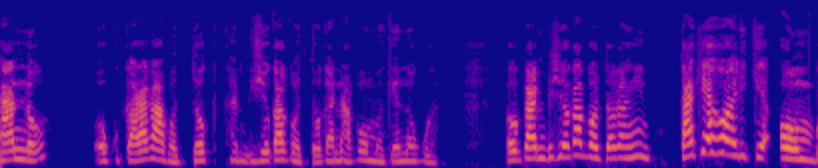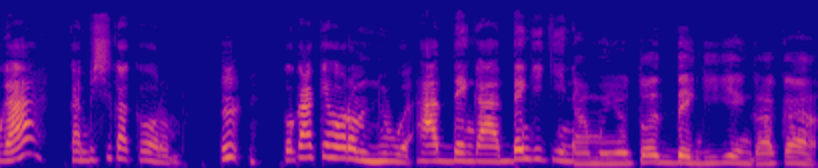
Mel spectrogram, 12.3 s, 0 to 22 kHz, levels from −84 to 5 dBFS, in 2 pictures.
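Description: From 10.44 s to the end at 12.28 s, there's a section at the wrong speed: the speech drops to 0.735x, slowing and sinking roughly five semitones, likely from a wrong-clock playback.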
